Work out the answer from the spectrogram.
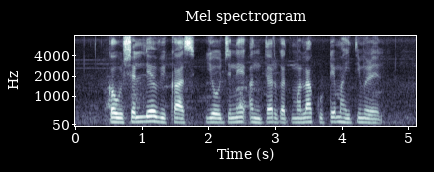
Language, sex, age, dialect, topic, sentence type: Marathi, male, 18-24, Standard Marathi, banking, question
